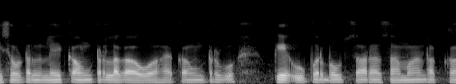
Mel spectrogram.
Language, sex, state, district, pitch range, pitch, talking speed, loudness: Hindi, male, Uttar Pradesh, Shamli, 105-110 Hz, 105 Hz, 210 wpm, -19 LUFS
